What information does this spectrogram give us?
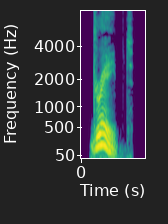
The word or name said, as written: draped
